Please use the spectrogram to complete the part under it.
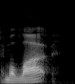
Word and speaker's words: Mellott: It's Mellott.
